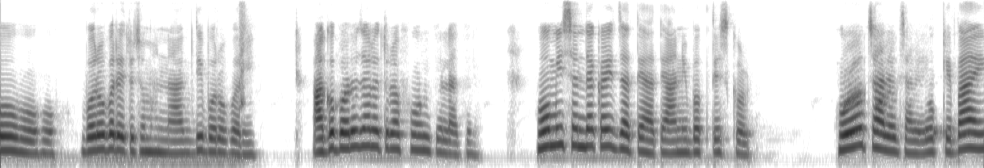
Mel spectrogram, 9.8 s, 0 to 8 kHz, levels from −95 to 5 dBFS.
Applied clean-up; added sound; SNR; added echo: neural mask model DeepFilterNet 3.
